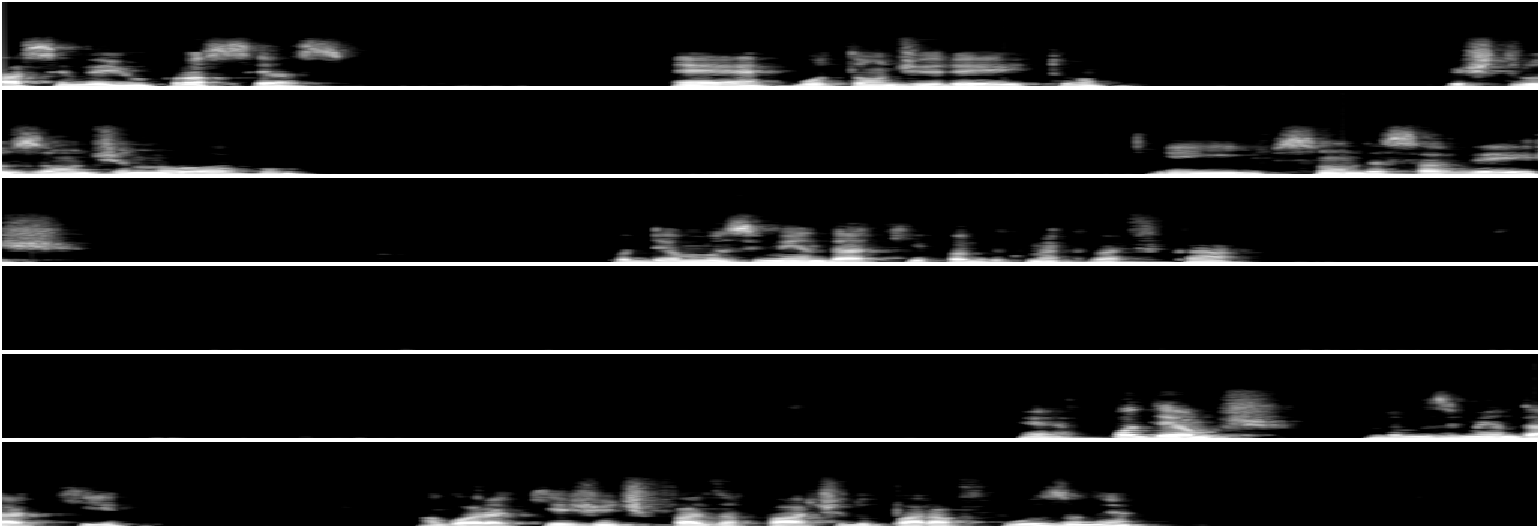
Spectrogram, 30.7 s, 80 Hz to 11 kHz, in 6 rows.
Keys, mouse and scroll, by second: 0.6 middle click, 0.8-2.2 middle drag, 2.2 e, 4.8 e, 7.7 e, 13.2 middle click, 23.4-26.2 middle drag, 24.8 Tab, 28.0 middle click.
